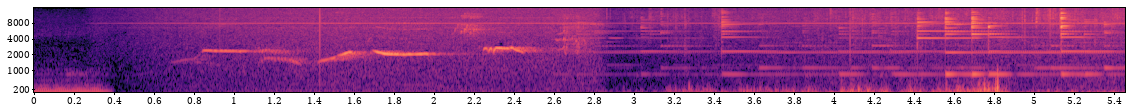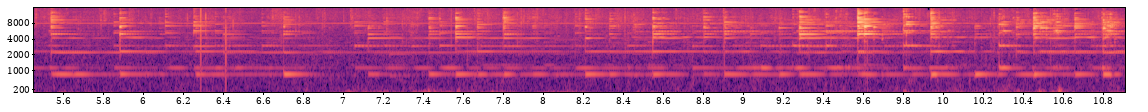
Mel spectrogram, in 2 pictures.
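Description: Bells ringing: several steady ringing pitches with many small high clinks, starting about three seconds in, after a short wavering high-pitched call.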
